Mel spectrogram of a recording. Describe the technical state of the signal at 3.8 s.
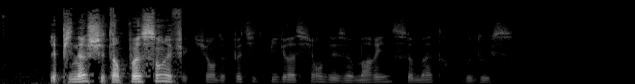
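At 3.8 s the speech has collapsed to a faint trace, about 24 dB down, with its centred body largely gone. The drop begins at 1.82 s and lasts to the end of the clip. The likely cause is one channel inverted: with one side's polarity reversed, the material common to both channels cancels when they are summed to mono, leaving only the small difference between them.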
